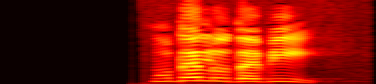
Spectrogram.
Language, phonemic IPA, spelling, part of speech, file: Tamil, /mʊd̪ɐlʊd̪ɐʋiː/, முதலுதவி, noun, Ta-முதலுதவி.ogg
- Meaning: first aid (basic medical care that is administered to a victim of an injury, usually where the injury is slight or where better care is unavailable)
